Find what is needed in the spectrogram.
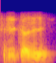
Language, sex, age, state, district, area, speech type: Punjabi, male, 45-60, Punjab, Fatehgarh Sahib, rural, conversation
